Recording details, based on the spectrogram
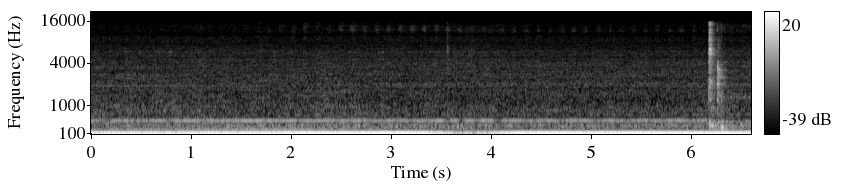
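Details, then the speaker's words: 1978 Kenmore 70 Series washer with new-old-stock motor, belt and pulley, spinning then braking: deep, steady low drone with a brief dip and short clunk as it brakes; the spin sounds healthy. "oh yeah that belt and everything's breaking and that sounded sweet"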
